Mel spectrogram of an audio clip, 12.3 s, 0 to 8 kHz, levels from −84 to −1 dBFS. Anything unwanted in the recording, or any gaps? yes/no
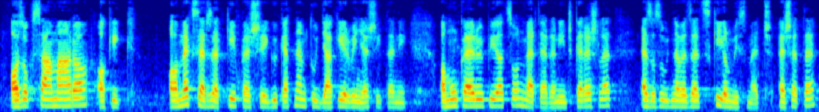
no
